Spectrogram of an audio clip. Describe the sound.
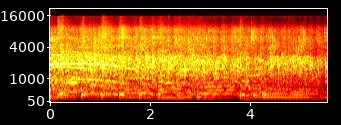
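Loud, sustained audience applause for the evening's band at Starving Artist Cafe in the Argenta Arts District of North Little Rock, Arkansas, a dense wash of clapping that holds steady for several seconds, with voices cheering and calling out over it before it eases slightly at the end.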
